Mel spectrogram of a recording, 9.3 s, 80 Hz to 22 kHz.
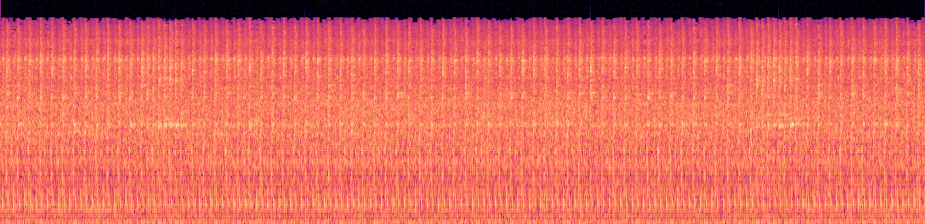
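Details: Honda GX340 single-cylinder in EZGO Workhorse golf cart repower, after verifying key start and kill switch shutoff: even chugging idle about three pulses a second, regular rhythm without stumbles or rattles. Normal idle.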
